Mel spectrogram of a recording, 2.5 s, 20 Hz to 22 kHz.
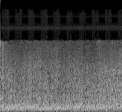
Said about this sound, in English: As you can hear, they were not successful. The explosion ripped a 5-story scar through the side of Harvey's at Tahoe, as everybody watched on live TV.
